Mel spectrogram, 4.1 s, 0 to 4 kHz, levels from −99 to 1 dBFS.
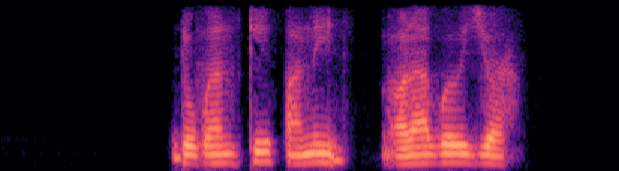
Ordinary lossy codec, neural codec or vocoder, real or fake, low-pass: AAC, 24 kbps; codec, 16 kHz, 0.5 kbps, FunCodec, trained on Chinese and English, 25 frames a second; fake; 3.6 kHz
